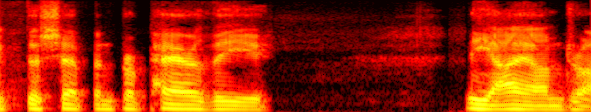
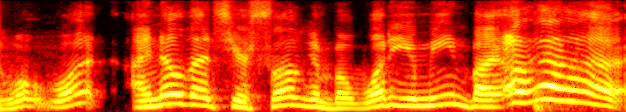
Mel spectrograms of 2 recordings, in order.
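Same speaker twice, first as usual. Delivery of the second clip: a higher, louder sneering villain voice rising to a squeal; mocking villain; 8 semitones higher, 6 dB louder than usual. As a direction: play the villain taunting, pitch climbing high.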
